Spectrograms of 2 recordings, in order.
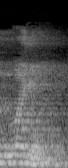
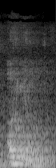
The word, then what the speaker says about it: oignon: la comparant à un noyon. Noyon, c'est ça? Oignon, pardon. Un oignon. Oignon. Comment? Oignon. On prononce pas l'ouïe. Non, oignon.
